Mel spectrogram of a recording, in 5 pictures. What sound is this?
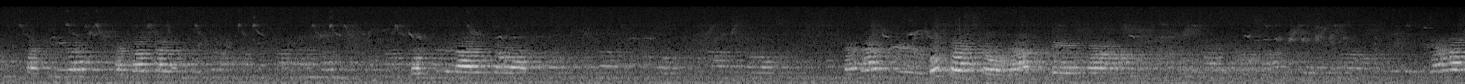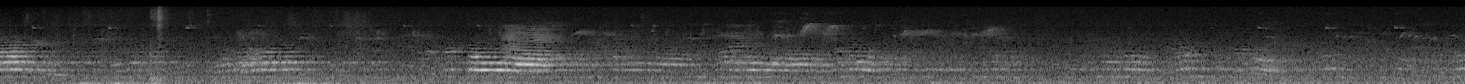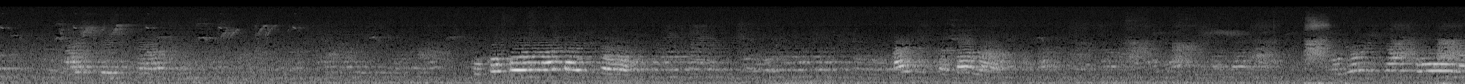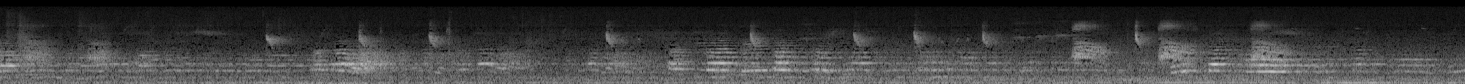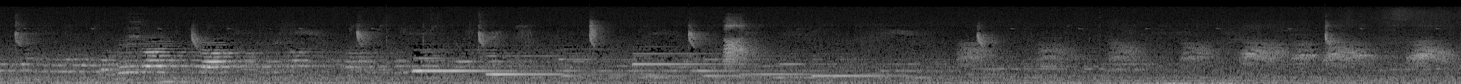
Japan Kashiwa Speaker Broadcast in a Rural Town with Birds
In the town of Kashiwa I heard something broadcasted through the public outdoors speaker system.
